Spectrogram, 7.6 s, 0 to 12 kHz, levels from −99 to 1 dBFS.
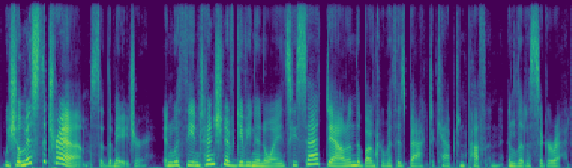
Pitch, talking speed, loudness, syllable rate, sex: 220 Hz, 245 wpm, -22 LUFS, 6.0 syllables/s, female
